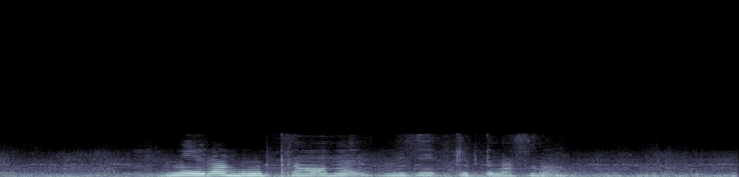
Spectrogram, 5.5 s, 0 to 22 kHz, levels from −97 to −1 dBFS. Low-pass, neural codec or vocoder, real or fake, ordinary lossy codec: 5.4 kHz; codec, 44.1 kHz, 1.7 kbps, Pupu-Codec; fake; AAC, 32 kbps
